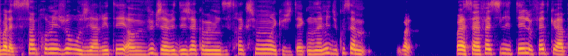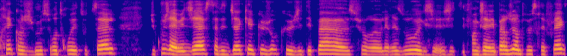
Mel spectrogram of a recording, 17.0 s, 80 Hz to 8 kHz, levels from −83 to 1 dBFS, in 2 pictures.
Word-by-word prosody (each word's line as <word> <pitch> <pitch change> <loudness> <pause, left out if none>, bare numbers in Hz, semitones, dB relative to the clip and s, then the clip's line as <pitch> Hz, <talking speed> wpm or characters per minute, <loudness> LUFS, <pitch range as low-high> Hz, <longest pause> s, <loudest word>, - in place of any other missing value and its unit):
voilà 195 -4 +5
ces 170 +2 -6
5 230 +3 +1
1ers 235 0 0
jours 230 +1 0
où 205 - +3
j'ai 185 0 -2
arrêté, 200 +5 +1
heu, 185 0 0
vu 205 +7 -4
que - - -10
j'avais 200 -2 +3
déjà 205 +2 +1
quand 205 0 -3
même 200 0 +3
une 195 - +3
distraction 215 +4 -2
et 200 - +1
que 190 -2 -11
j'étais 170 +1 -5
avec 180 0 -5
mon 190 0 -1
amie, 225 +5 0
du 205 -1 -7
coup 245 - -9
ça 235 0 +3
me 210 - -2 0.4
voilà - - -3 0.7
voilà, 215 -2 +8
ça 205 +1 +3
a - - +5
facilité 225 +2 +1
le 225 -3 +1
fait 225 +1 0
qu'après 205 +2 0
quand 205 -3 -2
je 175 -2 -10
me 190 - -1
suis 190 0 -12
retrouvée 195 0 -2
toute 195 -1 -18
seule, 225 +4 +2 0.5
du 195 - -12
coup 235 - -7
j'avais 180 -5 +5
déjà 205 +4 +5
ça 210 0 -4
faisait 190 0 -3
déjà 210 +4 0
quelques 210 0 -2
jours 210 +1 -5
que 205 -2 -1
j'étais 180 +1 -5
pas, 205 -2 +2
heu, - - -4
sur, 185 +1 -8
heu, 175 -1 -1
les 180 - -4
réseaux 185 +3 0
et 195 - +2
que 170 - -10
j'ai 170 +1 -7
j'ét 175 -1 -12
enfin 190 -1 -4
que 180 - -7
j'avais 180 -2 +3
perdu 205 +1 +3
un 215 - +5
peu 195 -1 -6
ce 195 - -9
réflexe, 215 +4 0
200 Hz, 250 wpm, -20 LUFS, 185-215 Hz, 0.7 s, voilà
